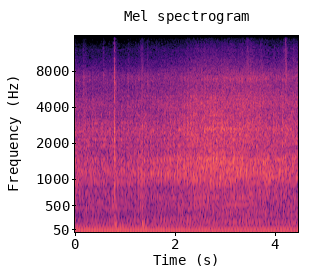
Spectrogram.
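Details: 1991 Freightliner FL70 tow truck, believed 5.9 12-valve Cummins diesel, sat about 15–20 years; started right up like a champ: steady even low diesel rumble at idle, no knocks or misses, good oil pressure; normal idle.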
